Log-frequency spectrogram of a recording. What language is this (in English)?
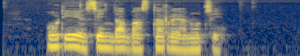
Basque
